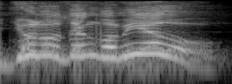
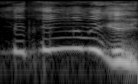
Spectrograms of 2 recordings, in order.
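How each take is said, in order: First: Loud, raised defiant cry; strong fearless voice. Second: Very high, scared squeak; voice of fear. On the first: Person who has lost their fear, loud strong declaration. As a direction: declare it with full force. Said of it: "esa voz fuerte". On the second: Before losing your fear, high frightened squeak. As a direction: say it in a mock-frightened falsetto. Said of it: "cuando pierdes el miedo, no es lo mismo". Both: Acted.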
